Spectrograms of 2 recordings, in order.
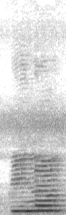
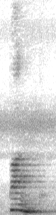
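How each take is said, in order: First: An extra vowel separates the n and k. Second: The n and k join with no vowel. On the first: The speaker calls it wrong. "पी न क असं नाही वाचायचं" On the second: The speaker calls it right. "हा उच्चार short करावा लागतो"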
